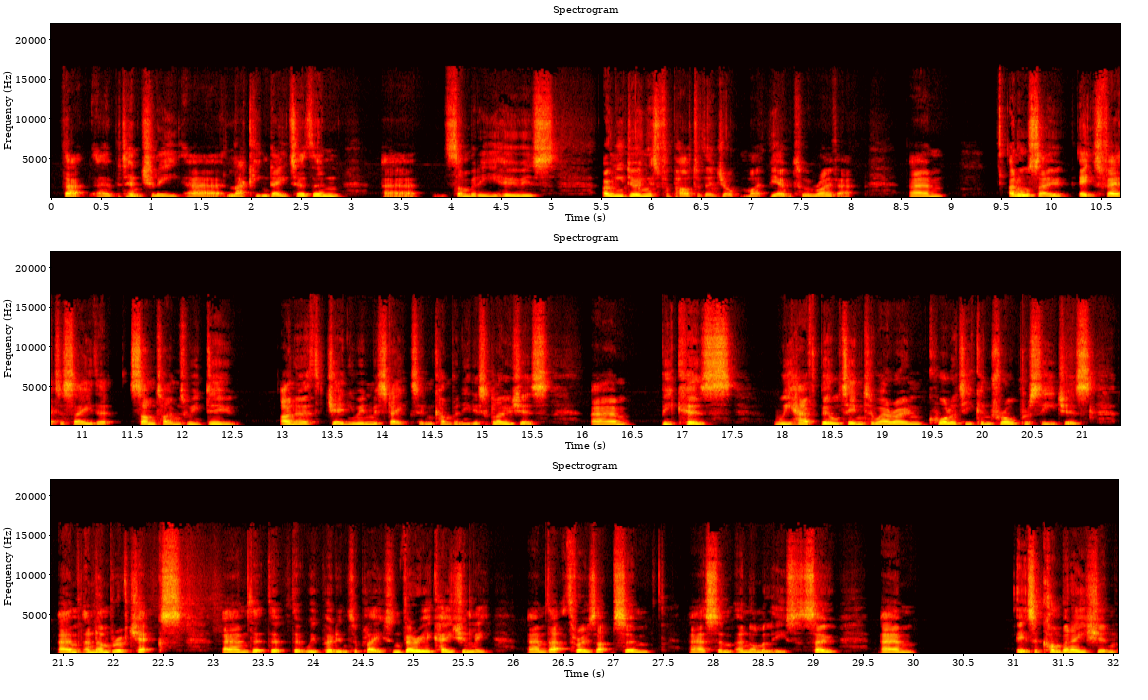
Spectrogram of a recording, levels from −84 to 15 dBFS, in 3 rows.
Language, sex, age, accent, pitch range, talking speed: English, male, 40-59, British, 115-135 Hz, 155 wpm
